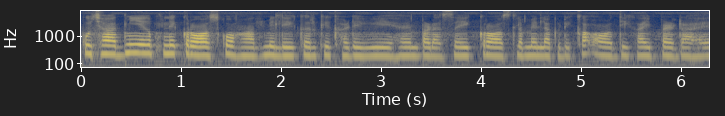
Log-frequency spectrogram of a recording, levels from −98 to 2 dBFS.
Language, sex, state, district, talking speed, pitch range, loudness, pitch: Hindi, female, Chhattisgarh, Raipur, 230 wpm, 195-215 Hz, -20 LUFS, 200 Hz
